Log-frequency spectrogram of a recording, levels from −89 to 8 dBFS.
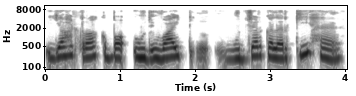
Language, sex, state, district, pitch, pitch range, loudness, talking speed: Hindi, male, Bihar, Sitamarhi, 215 Hz, 200-235 Hz, -13 LUFS, 135 wpm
